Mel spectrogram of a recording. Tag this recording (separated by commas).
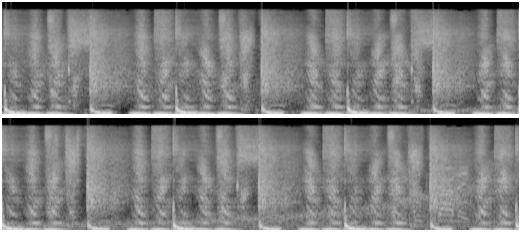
Dubstep, Music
